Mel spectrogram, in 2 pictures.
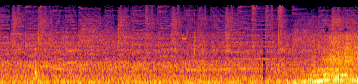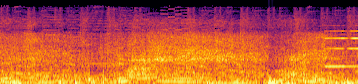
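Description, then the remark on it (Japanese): A Porsche engine revs up loudly from a steady low drone, its pitch sweeping up and down repeatedly as the car accelerates through gears, heard from inside the car with a window open while driving near the Kikuchi River around Yamaga, Japan, continuous with no talking. “じゃあ今から、えー、とエンジンをかけますんでポルシェのエンジンの音がどれだけ聞こえるのか室内では楽しみですね”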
